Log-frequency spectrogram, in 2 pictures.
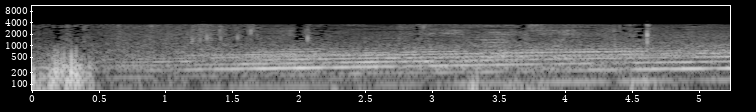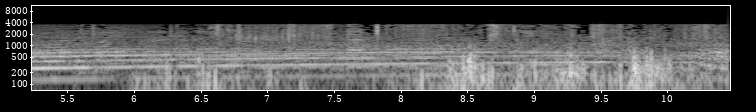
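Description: A car engine accelerating, its pitch rising steadily, dropping back once about halfway through as it shifts up a gear, then climbing again.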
